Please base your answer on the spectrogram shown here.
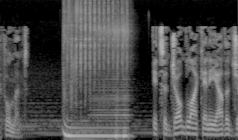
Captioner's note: electrical noise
